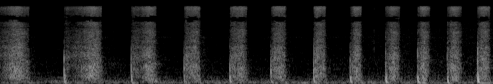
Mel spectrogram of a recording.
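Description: A stiff pale-bristle brush, held in the fingers, scrubs back and forth across a black textured rubber sneaker outsole. About eleven broadband bristly rubbing strokes are heard, and they get shorter and quicker toward the end. Each stroke has a bright scratchy hiss and a short low thump at its start, with quiet gaps between strokes.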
